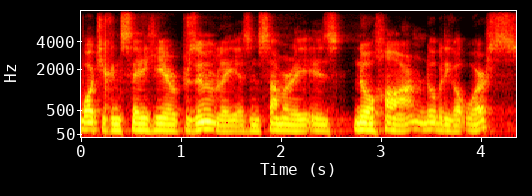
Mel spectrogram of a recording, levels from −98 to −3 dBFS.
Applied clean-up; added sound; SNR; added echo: none; none; none; reverberation time 0.3 s.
